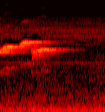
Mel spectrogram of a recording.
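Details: A pet crested lark gives one clear, high whistled note lasting about half a second, rising slightly and then sliding down, with a faint low hum underneath.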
